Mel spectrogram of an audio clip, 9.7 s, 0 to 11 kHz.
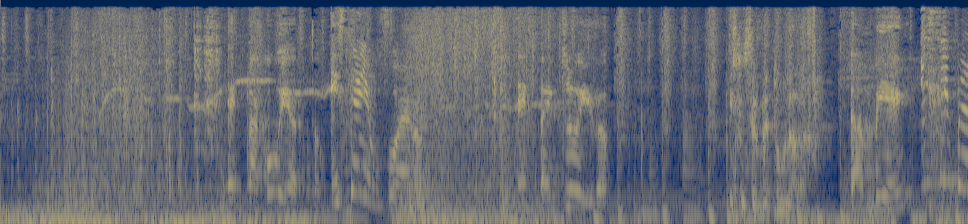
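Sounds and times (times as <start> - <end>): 
earthquake rumble sound effect in a home insurance advert: 0.0 - 7.1
crackling debris-like noise: 0.0 - 8.0
speech: 7.4 - 9.6.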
